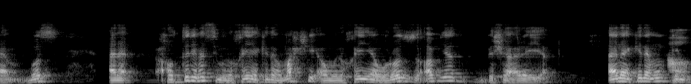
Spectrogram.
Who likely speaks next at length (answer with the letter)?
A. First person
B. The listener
A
